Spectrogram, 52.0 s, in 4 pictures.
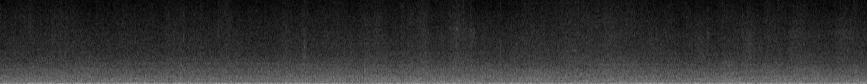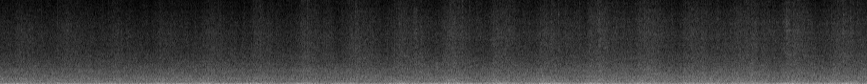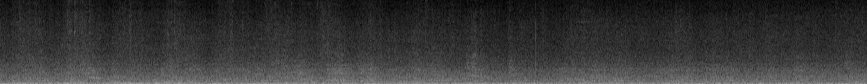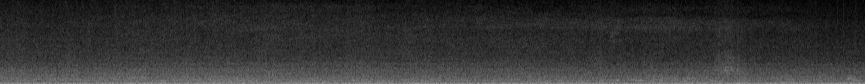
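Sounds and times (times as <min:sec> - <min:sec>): train wheels rumbling on rail: 0:00.0 - 0:52.0
wheels clicking over rail joints: 0:04.3 - 0:52.0.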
